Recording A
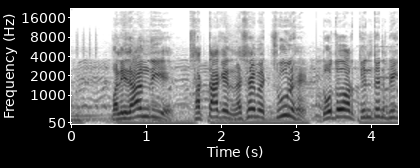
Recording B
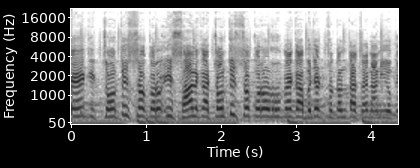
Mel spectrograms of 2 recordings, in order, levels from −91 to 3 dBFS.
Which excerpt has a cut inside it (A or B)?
A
